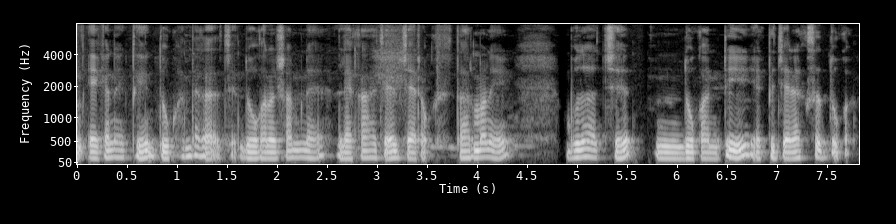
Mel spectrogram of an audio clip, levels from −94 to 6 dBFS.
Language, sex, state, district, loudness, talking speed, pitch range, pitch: Bengali, male, Tripura, West Tripura, -16 LUFS, 140 wpm, 130-150 Hz, 140 Hz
